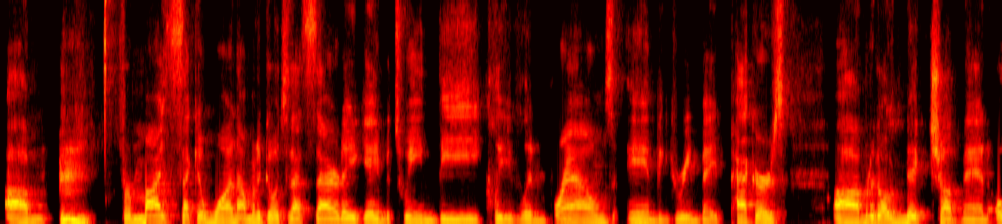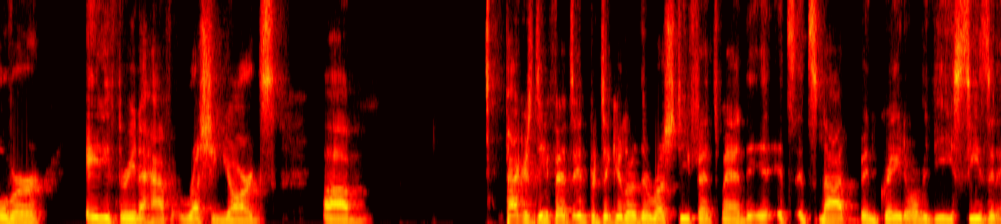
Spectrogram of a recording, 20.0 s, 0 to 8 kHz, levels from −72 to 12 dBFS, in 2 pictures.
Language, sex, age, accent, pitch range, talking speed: English, male, 20-39, American, 110-135 Hz, 160 wpm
